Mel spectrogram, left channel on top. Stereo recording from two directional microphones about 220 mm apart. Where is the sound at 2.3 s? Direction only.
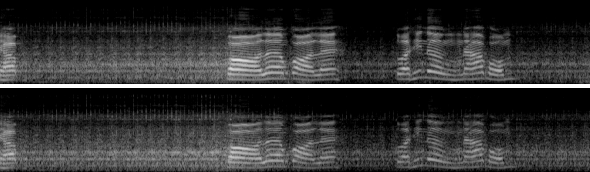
20° left (ahead or behind).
